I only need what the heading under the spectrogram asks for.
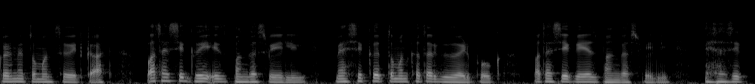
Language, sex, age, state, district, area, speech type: Kashmiri, male, 30-45, Jammu and Kashmir, Kupwara, rural, spontaneous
